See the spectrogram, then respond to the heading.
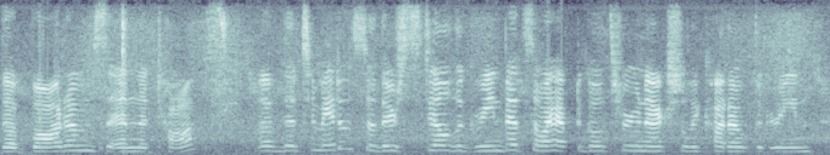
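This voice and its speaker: A woman chatting casually and haltingly, thinking aloud as she goes and often breaking off to rephrase. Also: fairly even intonation. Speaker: vlogger and amateur poet. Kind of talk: casual rambling chat to camera. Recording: noisy, distant mic, traffic-like rumble.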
